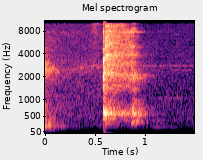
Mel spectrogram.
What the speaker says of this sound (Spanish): Hacemos una tos primero.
